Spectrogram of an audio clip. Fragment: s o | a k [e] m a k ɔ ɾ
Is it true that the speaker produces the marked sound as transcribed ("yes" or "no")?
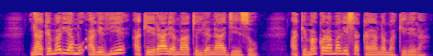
yes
